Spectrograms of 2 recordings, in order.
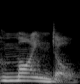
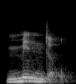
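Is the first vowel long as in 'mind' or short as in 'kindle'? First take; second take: long; short. First: The first vowel is long, as in mind. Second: The first vowel is short, as in kindle. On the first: "we use the I sound represented by the letter I" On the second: "maybe because I've seen words like Kindle"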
